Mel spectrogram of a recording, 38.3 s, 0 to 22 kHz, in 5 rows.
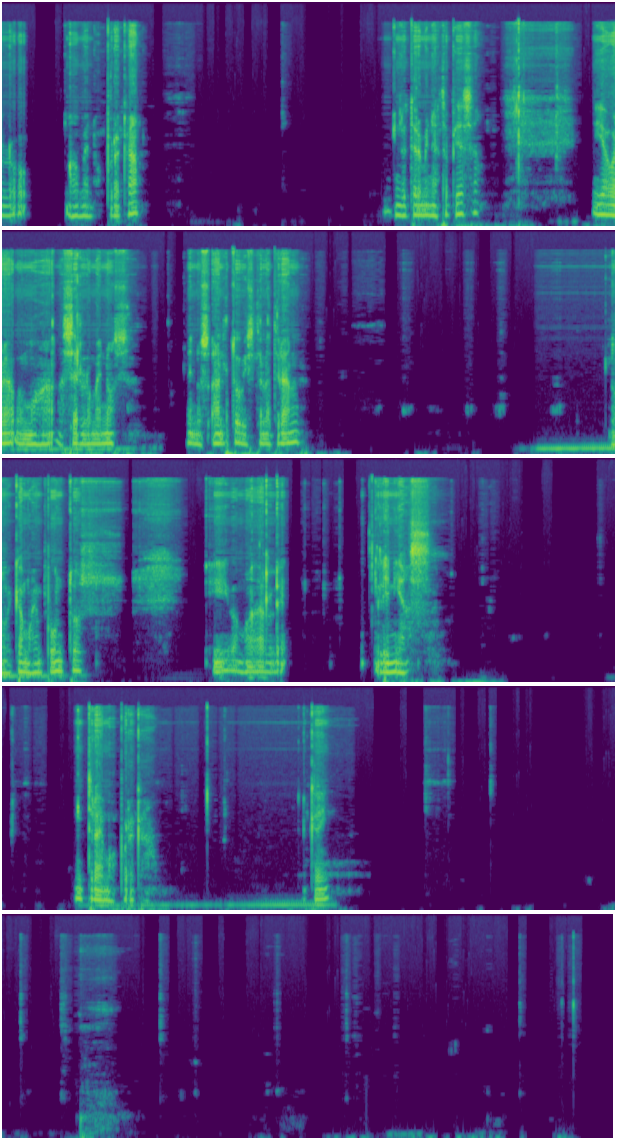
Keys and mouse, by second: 0.0 click, 7.0 F1, 8.6 alt+click, 11.7 F3, 17.2 5, 19.1-19.9 typing, 20.5 click, 22.9 click, 25.8 F1, 27.0 alt+click, 29.2 click, 31.5 click, 34.2 alt+click, 37.4 alt+click.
